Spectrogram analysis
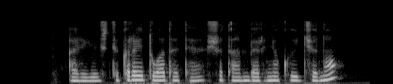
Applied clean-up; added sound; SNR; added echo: neural mask model DeepFilterNet 3.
